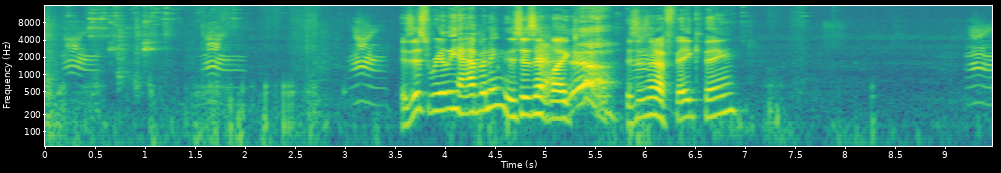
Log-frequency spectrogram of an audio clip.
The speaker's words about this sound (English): We're going to cut straight to the cheetah meows, right? Well, I'm going to pull it up right now, and we're gonna listen to it. Here we go. Meowing cheetahs.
